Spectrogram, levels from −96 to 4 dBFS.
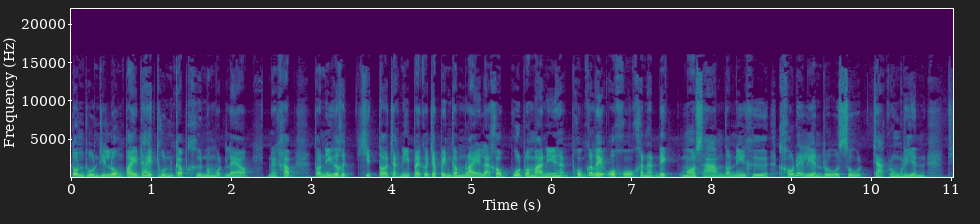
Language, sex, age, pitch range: Thai, male, 20-39, 130-170 Hz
